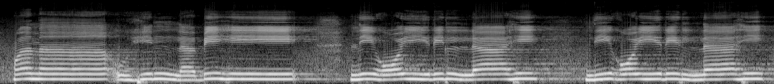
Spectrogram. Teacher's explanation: وما کو 6 الف کے برابر کھینچنا ہے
